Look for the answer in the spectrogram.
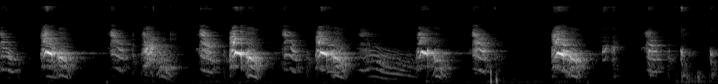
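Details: Grey francolin (Ortygornis pondicerianus), call.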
